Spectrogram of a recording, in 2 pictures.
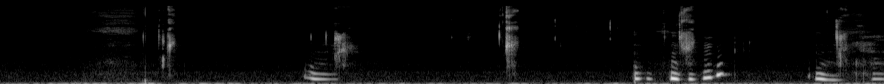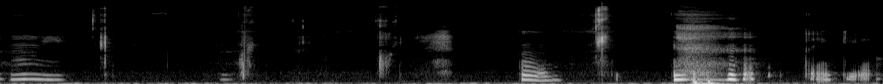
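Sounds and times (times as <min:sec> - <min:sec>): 
intimate kissing: 0:01.4 - 0:01.8, 0:03.2 - 0:03.6, 0:04.6 - 0:07.4, 0:08.3 - 0:08.6, 0:09.8 - 0:10.0, 0:12.6 - 0:12.9, 0:14.8 - 0:15.0
speech: 0:06.7 - 0:07.4, 0:08.2 - 0:09.6, 0:11.0 - 0:11.4, 0:15.6 - 0:17.6.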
